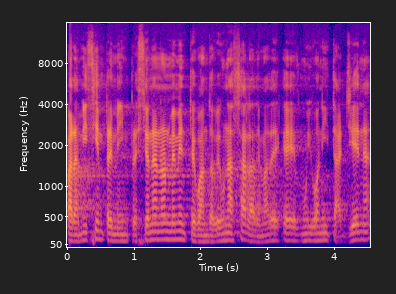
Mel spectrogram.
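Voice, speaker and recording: A man with a Cádiz Andalusian accent speaks at a fairly quick pace. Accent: Cádiz Andalusian accent, noticeable. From Cádiz, Andalusia, Spain. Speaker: psychologist, suicide prevention association president. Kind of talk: public talk. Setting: hall with audience. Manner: hesitant, with fillers and false starts.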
